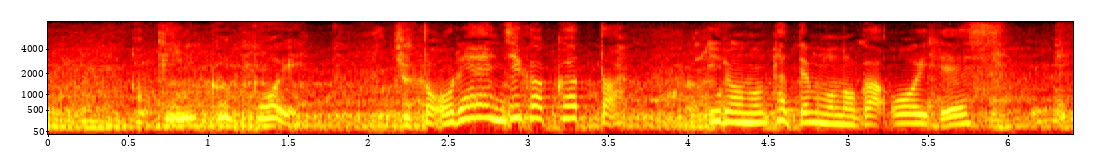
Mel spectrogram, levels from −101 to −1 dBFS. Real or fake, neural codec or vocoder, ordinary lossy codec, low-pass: fake; codec, 16 kHz, 16 kbps, FunCodec, trained on LibriTTS, 50 frames a second; none; none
